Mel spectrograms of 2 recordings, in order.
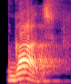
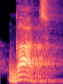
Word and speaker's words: গাছ: ভাষার একটা বৈশিষ্ট্য হচ্ছে শব্দের শেষে অ লিখি কিন্তু উচ্চারণ করি না যেমন এই যে গ আকার ছ গাছ এটাতে যদি দেখো গ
